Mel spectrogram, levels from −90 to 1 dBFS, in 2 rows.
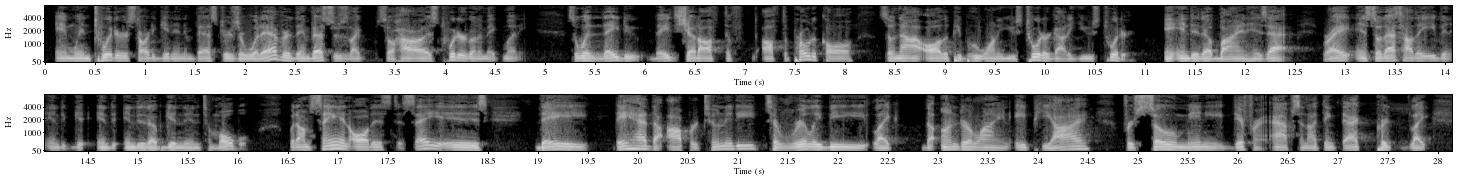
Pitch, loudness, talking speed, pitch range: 110 Hz, -23 LUFS, 205 wpm, 105-120 Hz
